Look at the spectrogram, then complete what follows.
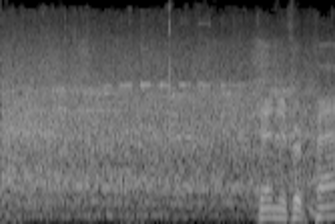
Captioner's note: whistle blows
